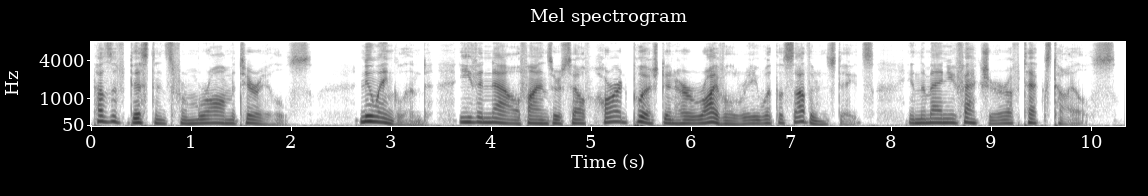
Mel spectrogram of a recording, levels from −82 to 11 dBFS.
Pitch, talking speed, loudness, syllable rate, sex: 130 Hz, 150 wpm, -21 LUFS, 4.9 syllables/s, male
